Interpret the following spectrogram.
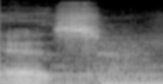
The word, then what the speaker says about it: Es: You can call me Ez. Okay. Uh, a S. But it is pronounced like.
